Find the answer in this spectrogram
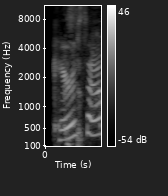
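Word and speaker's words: Curaçao: I always pronounced it Caraco, but is that not how you pronounce it? The Curacao? Curacao? That's the fancy pronunciation.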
